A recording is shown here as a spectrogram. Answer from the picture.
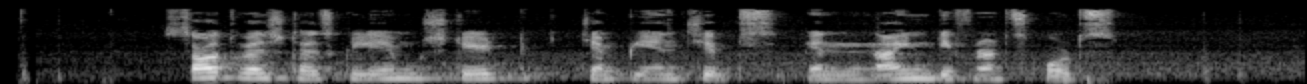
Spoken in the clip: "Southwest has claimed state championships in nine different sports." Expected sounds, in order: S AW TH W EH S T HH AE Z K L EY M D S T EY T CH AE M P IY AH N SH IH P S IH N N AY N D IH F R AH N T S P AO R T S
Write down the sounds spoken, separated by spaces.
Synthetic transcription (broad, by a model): S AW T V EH S T HH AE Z K L EY M D S T EY T CH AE M P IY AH N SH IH P S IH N N AY N D IH F R AH N T S P AO R T S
